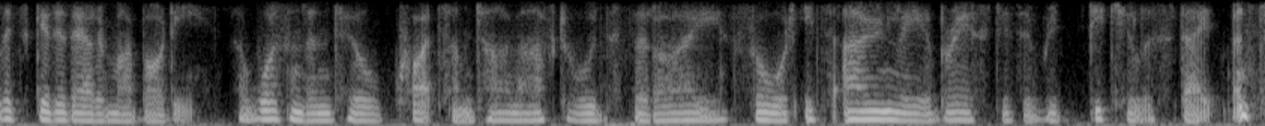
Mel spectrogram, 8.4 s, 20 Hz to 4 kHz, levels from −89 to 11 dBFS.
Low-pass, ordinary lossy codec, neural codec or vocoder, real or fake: 3.6 kHz; Opus, 16 kbps; none; real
